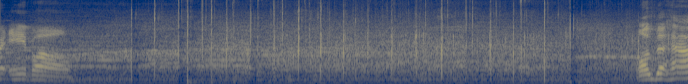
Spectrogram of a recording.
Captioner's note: audience applauding and cheering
